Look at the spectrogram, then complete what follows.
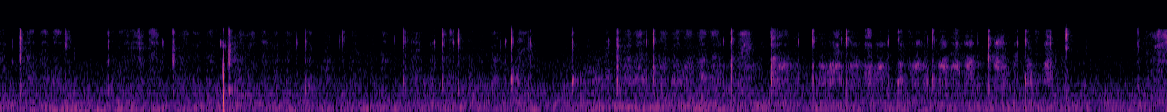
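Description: Faint scratching and light tapping of a stylus writing on a pen tablet, many small irregular ticks, with one sharper click about two seconds in.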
